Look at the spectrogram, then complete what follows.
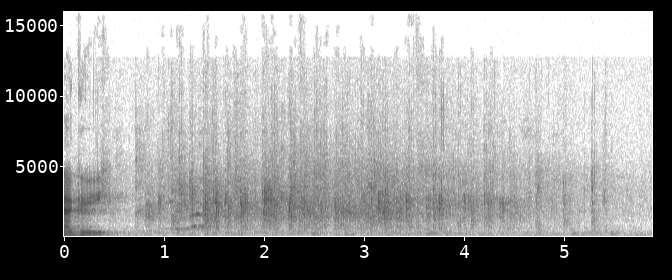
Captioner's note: audience applauds and cheers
